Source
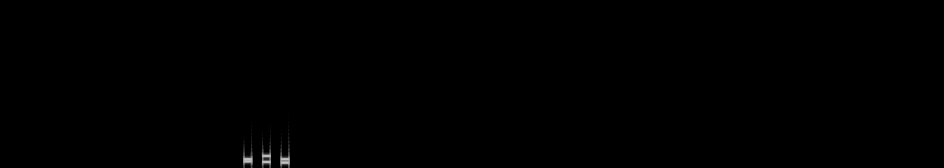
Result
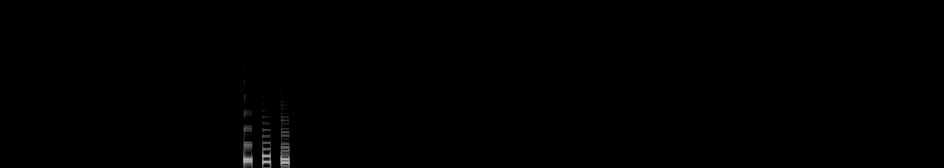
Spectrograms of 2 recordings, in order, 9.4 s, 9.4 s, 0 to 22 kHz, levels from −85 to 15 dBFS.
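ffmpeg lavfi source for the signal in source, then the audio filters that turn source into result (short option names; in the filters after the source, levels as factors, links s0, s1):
-f lavfi -i "aevalsrc='0.299*clip(min(mod(t,0.186),0.077-mod(t,0.186))/0.002,0,1)*(eq(floor(t/0.186),0)*(sin(2*PI*941*mod(t,0.186))+sin(2*PI*1209*mod(t,0.186)))+eq(floor(t/0.186),1)*(sin(2*PI*852*mod(t,0.186))+sin(2*PI*1633*mod(t,0.186)))+eq(floor(t/0.186),2)*(sin(2*PI*770*mod(t,0.186))+sin(2*PI*1209*mod(t,0.186))))':d=0.558:s=44100"
-filter_complex "[0:a]acrossover=split=450[s0][s1];[s1]acompressor=threshold=0.126:ratio=10[s2];[s0][s2]amix=inputs=2:normalize=0,equalizer=f=520:w=0.34:g=3,acrossover=split=730|950[s3][s4][s5];[s4]asoftclip=type=tanh:threshold=0.0376[s6];[s3][s6][s5]amix=inputs=3:normalize=0"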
